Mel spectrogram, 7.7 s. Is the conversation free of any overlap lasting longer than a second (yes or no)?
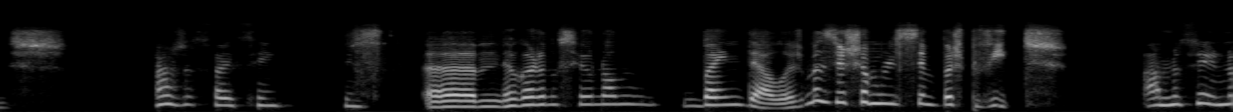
yes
